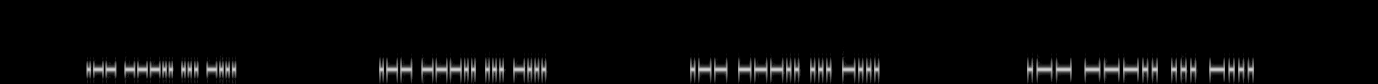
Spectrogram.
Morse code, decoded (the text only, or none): W8SB W8SB W8SB W8SB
